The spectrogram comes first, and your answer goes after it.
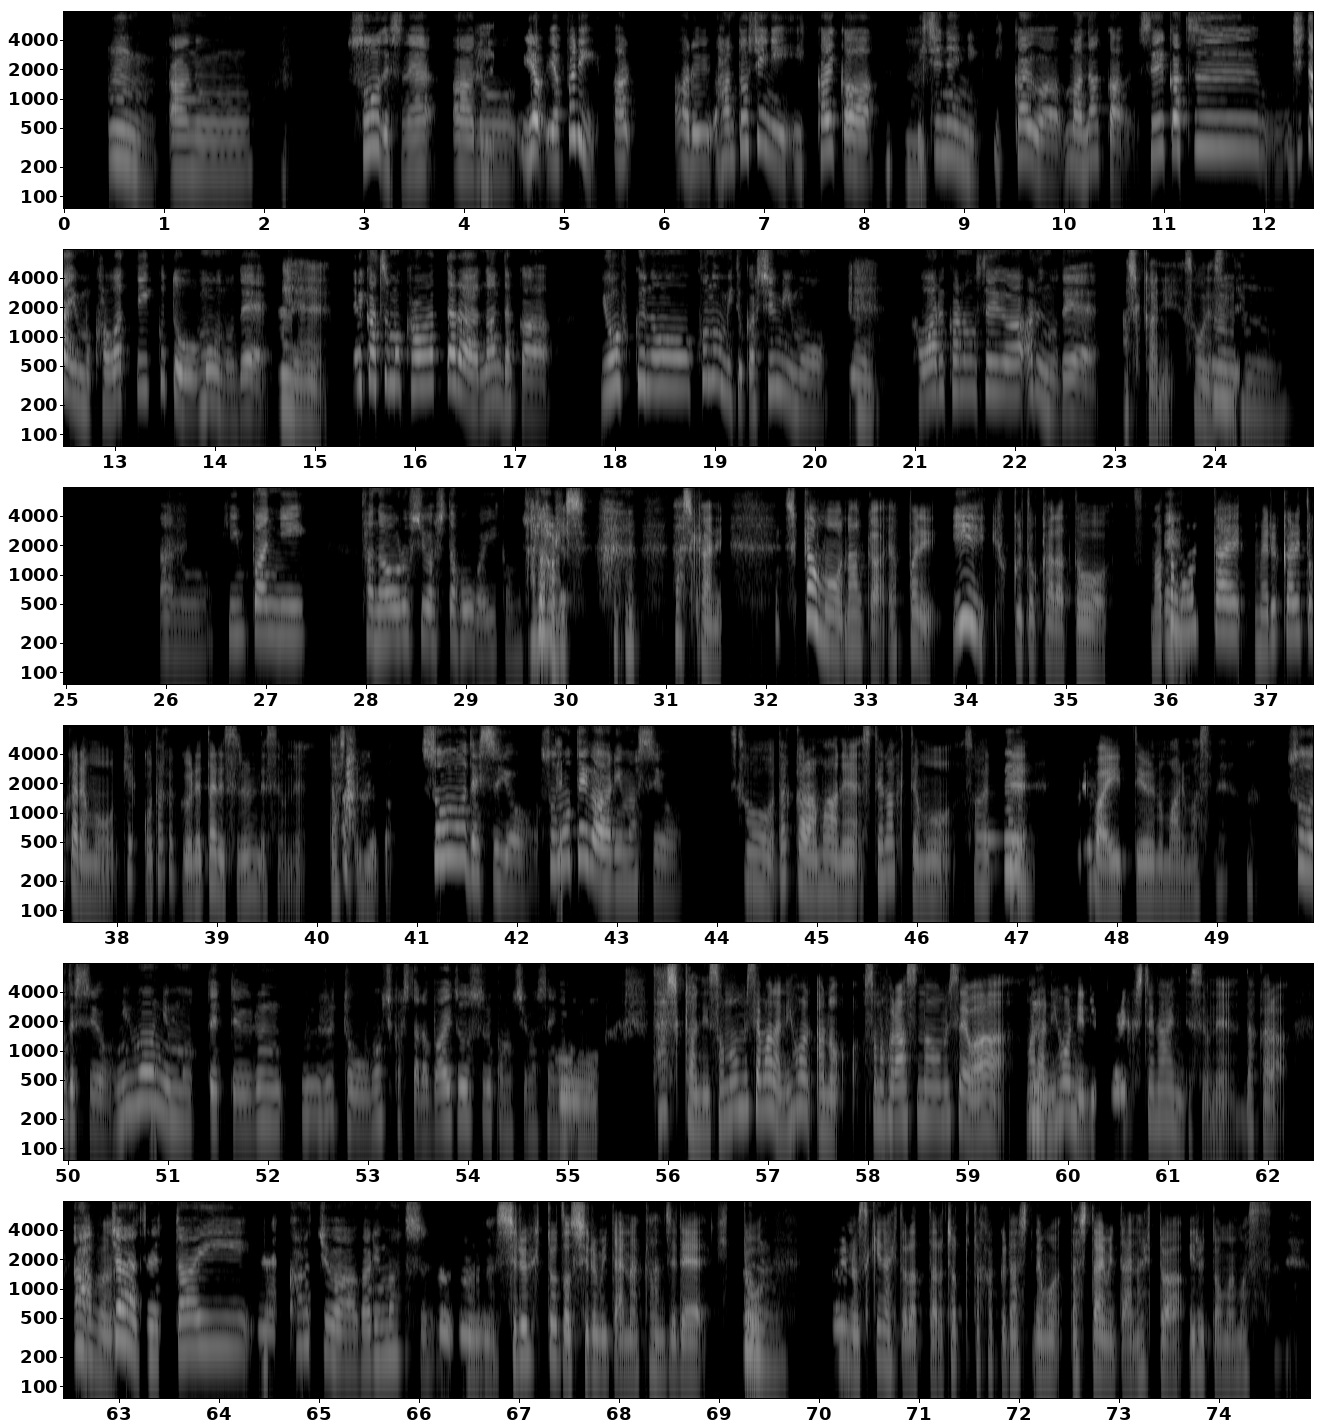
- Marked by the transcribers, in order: other background noise; laughing while speaking: "棚卸し"; unintelligible speech
- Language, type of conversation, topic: Japanese, advice, 衝動買いを減らすための習慣はどう作ればよいですか？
